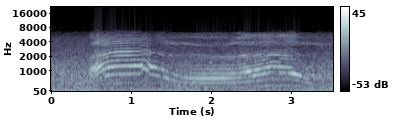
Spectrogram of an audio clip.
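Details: Angry cat giving two drawn-out, wavering meows: the first rising then falling sharply, the second a long, lower yowl that swells and bends in pitch, rich and nasal, with no other sounds.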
